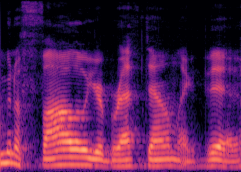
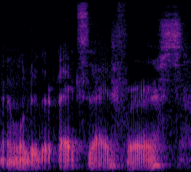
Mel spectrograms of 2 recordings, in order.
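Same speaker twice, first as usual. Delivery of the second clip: soft spa whisper; 3 semitones higher, 11 dB quieter, slower than usual. Acted. Calming whisper during adjustment.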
